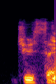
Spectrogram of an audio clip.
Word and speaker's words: Jousset: I guess he's French, so I assume the T is silent. Jousset.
